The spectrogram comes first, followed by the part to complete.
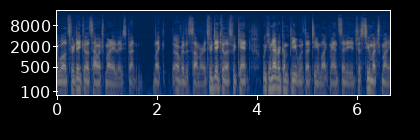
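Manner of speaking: ordinary delivery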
